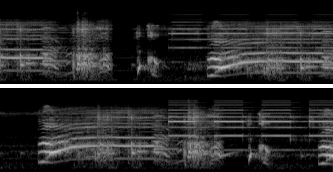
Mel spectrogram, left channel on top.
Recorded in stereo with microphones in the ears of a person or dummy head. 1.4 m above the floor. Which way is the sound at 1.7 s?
65° right (ahead or behind).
